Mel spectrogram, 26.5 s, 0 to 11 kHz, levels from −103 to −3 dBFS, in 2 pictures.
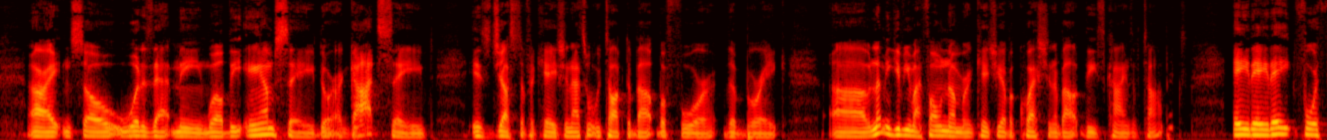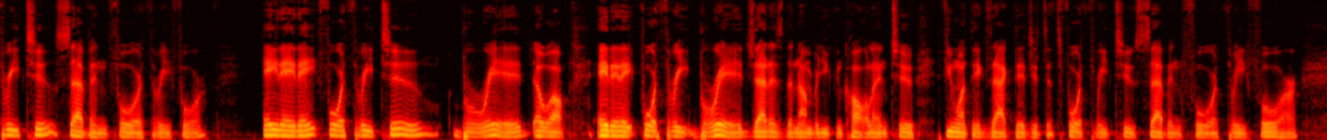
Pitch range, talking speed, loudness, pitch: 90-120 Hz, 165 wpm, -45 LUFS, 100 Hz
